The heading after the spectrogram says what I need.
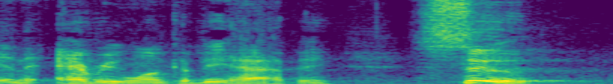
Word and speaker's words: Tsu: Tsu, TSU, it's pronounced Tsu though.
